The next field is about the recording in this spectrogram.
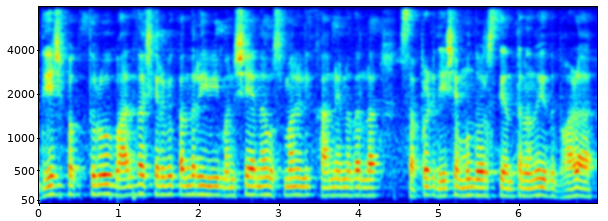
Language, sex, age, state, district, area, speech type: Kannada, male, 60+, Karnataka, Bidar, urban, spontaneous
